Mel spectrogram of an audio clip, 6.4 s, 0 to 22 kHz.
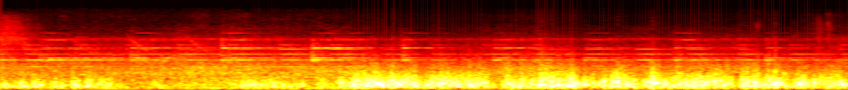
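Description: Approaching BNSF freight train led by diesel locomotives (an EMD SD70ACe ahead of GE ES44s): a steady low rumble of engines and wheels that grows louder about halfway through, with faint steady high tones above it.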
